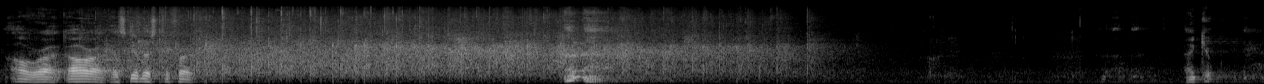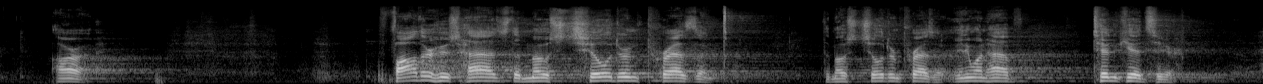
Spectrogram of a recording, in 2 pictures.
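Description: An older man speaks with animation through a microphone in a large hall.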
